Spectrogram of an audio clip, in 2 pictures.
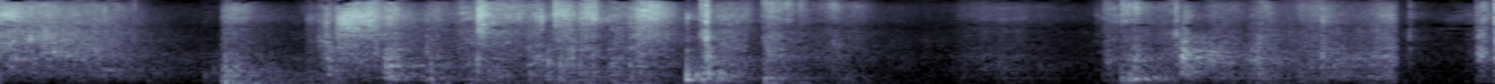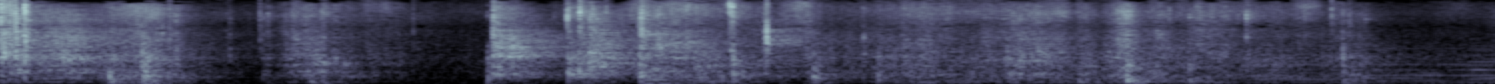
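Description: A cardboard parts box set down on a wooden workbench with a knock, then its flaps opened and the packages inside handled: irregular rustling, scraping and crinkling of cardboard and paper with occasional sharp knocks.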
